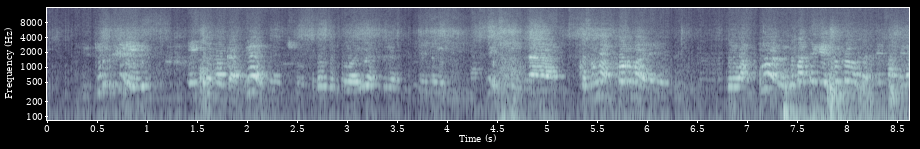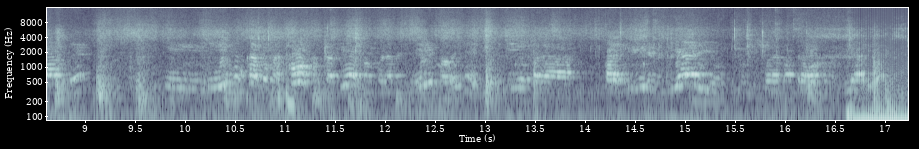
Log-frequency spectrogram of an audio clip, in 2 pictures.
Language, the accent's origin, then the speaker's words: Spanish; Canelones, Uruguay; born there; also born or lived in Santa Lucía; Nací en Canelones, viví un tiempo en Santa Lucía, ahí cerca del paseo, porque ahí en la parte como atrás del paseo, digamos, en un barrio de Santa Lucía, en la calle Borges. Y después no, vivo en Canelones, ahora vivo en Canelones.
